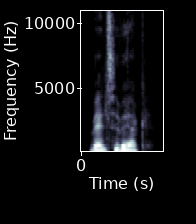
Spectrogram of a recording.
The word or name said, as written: valseværk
